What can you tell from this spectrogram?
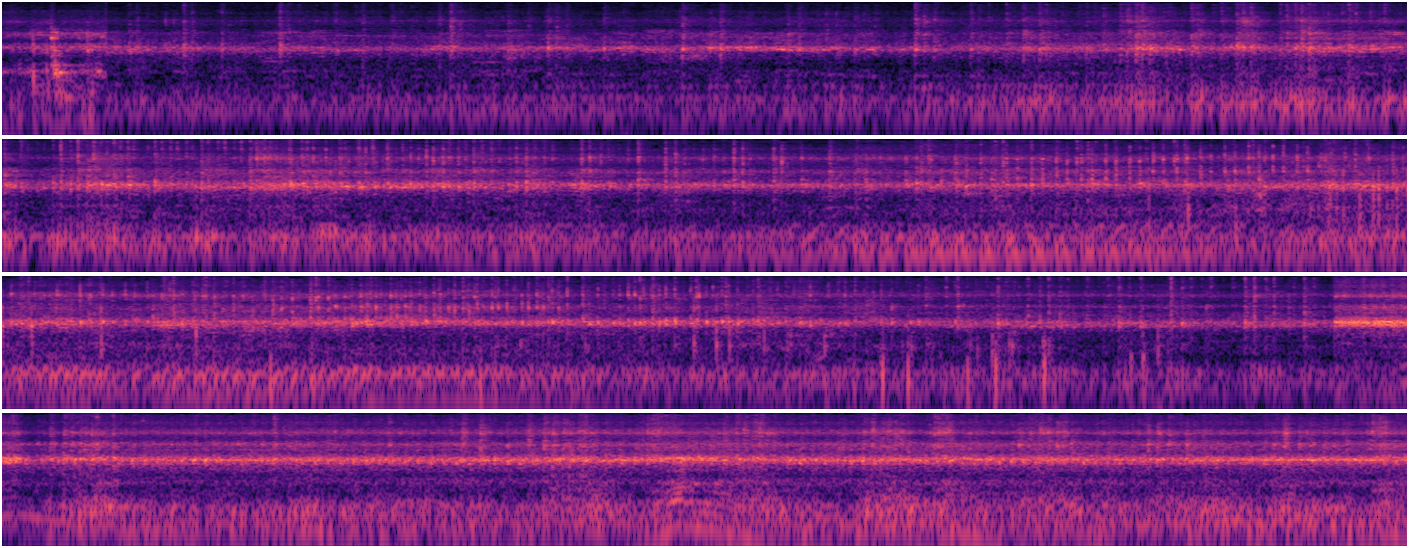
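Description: Motorcycle engines running in a crowd of bikes, idling and riding slowly past, with a steady high hum over them. The engine sound jumps up suddenly about two-thirds of the way through.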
